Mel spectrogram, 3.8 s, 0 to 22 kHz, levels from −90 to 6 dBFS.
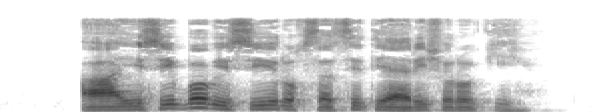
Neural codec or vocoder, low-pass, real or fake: none; 10.8 kHz; real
